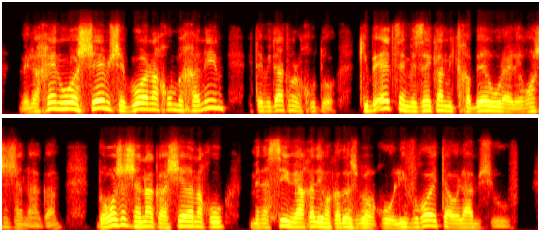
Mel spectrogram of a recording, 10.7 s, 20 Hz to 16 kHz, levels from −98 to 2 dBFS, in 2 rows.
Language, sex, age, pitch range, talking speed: Hebrew, male, 30-49, 140-185 Hz, 180 wpm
